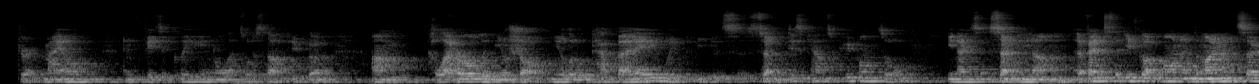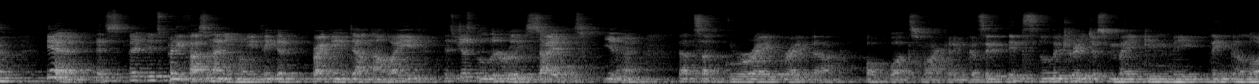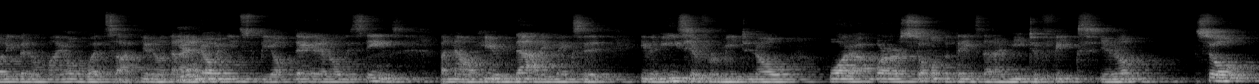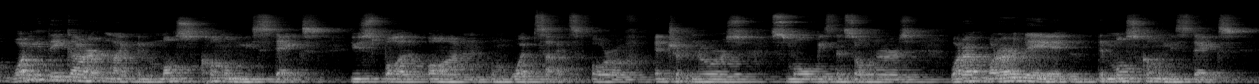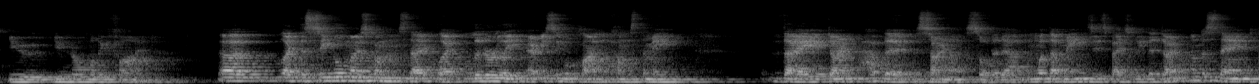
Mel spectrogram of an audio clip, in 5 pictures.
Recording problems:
off-mic speech; far
room echo; noticeable; dies away in 0.9 s

